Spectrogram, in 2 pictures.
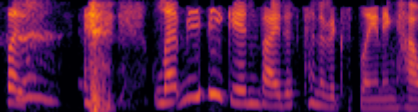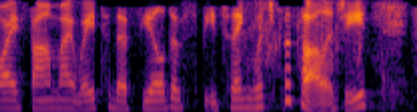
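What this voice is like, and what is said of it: Midwestern American accent. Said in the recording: “I grew up in Michigan ... my Midwestern accent is going to come out speaking with you today”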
